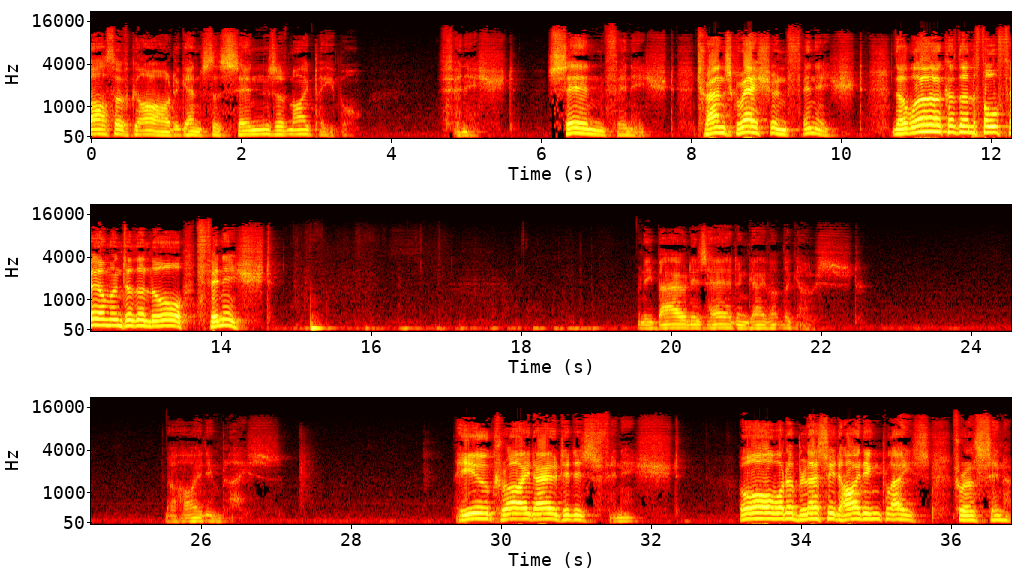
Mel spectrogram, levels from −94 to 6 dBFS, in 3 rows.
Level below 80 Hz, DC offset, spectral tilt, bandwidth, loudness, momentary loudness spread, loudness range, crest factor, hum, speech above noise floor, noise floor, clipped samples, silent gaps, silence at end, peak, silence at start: -52 dBFS; under 0.1%; -5 dB/octave; 14 kHz; -15 LUFS; 23 LU; 21 LU; 18 dB; none; 44 dB; -59 dBFS; under 0.1%; none; 0 s; 0 dBFS; 0 s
